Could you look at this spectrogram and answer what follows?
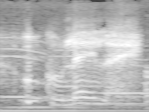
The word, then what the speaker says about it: ukulele: The name is actually pronounced ukulele, which in Hawaiian means the gift that came here.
